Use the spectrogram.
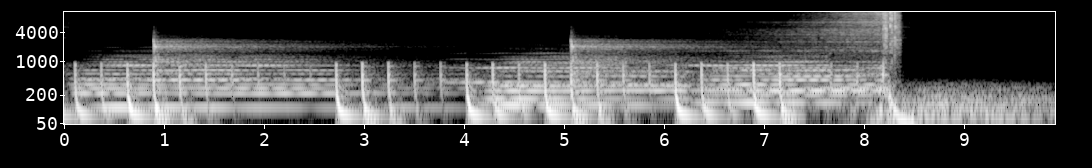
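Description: A filtered R&B synth patch with a low-pass filter envelope and reverb plays repeated stabbed chords in a rhythmic pattern, each note sweeping in brightness, ending in a short bright swell and reverb tail.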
